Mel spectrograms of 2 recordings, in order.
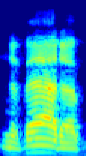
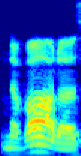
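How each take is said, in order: First: Nevada the "correct" way, short vowel; short "vad" in Nevada. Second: Nevada the teachers' way, Ne-VAH-da; broad "vah" in Nevada. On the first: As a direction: middle a of Nevada as in "cat". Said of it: "I've started pronouncing it Nevada". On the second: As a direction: open the middle a of Nevada to "ah". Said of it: "my teachers always pronounced it Nevada". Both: Shown as a demonstration.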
